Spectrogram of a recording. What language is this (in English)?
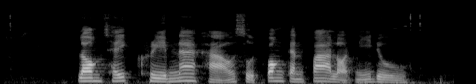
Thai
